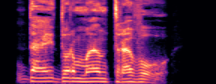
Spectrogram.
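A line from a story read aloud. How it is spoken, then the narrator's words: Hoarse rasping voice. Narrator (Russian): прохрипел новый голос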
